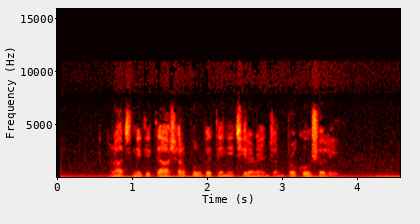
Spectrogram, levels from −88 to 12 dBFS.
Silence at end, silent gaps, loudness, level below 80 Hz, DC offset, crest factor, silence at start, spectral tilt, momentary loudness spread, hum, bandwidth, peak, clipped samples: 0 s; none; -29 LUFS; -46 dBFS; under 0.1%; 24 dB; 0.05 s; -3.5 dB/octave; 16 LU; none; 11.5 kHz; -8 dBFS; under 0.1%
